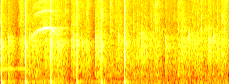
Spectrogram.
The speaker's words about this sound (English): Go ahead, veterans. We're going to all stay seated and give them a round of applause, guys.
